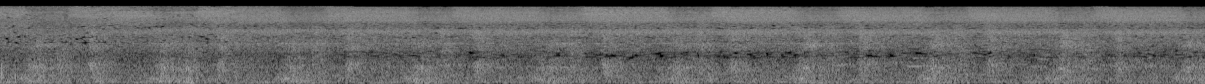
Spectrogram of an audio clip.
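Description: Packsoul rotary sticker labeling machine running on a factory floor: a steady, loud hiss with a faint regular pulsing as the machine cycles.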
